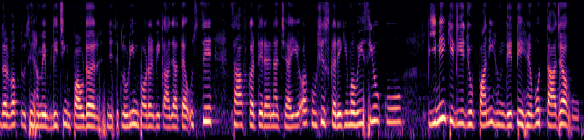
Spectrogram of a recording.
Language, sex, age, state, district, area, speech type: Urdu, female, 18-30, Bihar, Darbhanga, rural, spontaneous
